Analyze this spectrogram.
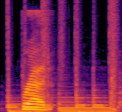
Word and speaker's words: bread: The cluster EA is pronounced as an E sound. Bread.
